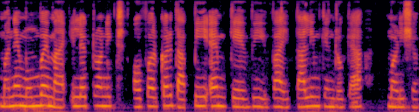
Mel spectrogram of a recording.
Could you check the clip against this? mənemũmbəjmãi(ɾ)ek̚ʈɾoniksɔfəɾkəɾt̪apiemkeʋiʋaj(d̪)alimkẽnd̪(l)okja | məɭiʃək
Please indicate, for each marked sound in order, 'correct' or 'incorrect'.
incorrect, incorrect, incorrect

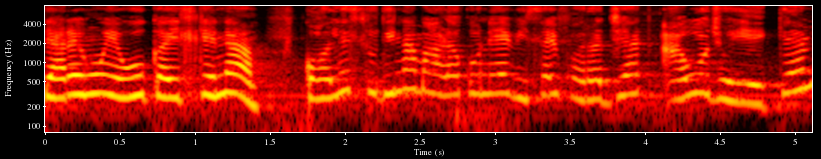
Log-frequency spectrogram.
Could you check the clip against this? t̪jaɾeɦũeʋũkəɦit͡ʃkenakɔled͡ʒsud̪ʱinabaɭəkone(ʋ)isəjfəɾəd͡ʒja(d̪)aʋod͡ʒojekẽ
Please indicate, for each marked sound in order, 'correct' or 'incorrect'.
correct, incorrect

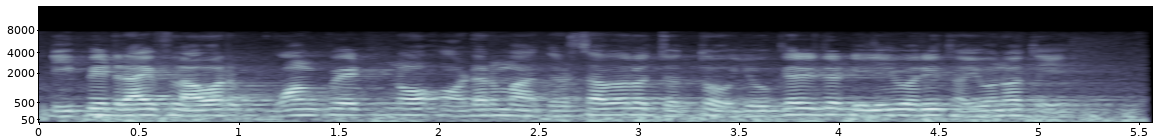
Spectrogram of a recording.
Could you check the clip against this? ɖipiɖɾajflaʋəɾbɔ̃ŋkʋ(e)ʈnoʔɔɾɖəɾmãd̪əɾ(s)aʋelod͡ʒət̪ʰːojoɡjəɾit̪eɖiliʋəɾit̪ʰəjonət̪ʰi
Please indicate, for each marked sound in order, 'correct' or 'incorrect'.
correct, incorrect

